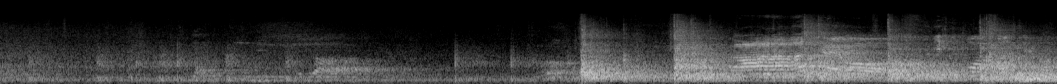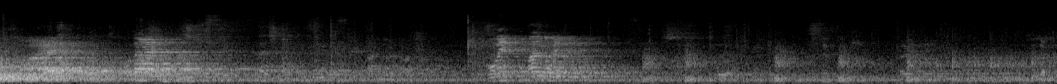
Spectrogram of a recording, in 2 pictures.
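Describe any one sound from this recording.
Tennis balls are struck with rackets, echoing in a large hall.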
